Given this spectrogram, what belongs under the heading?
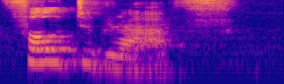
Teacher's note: Photograph, it's a three-syllable word. Stress falls on the first syllable.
